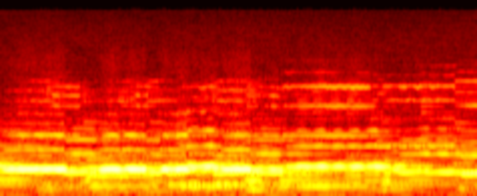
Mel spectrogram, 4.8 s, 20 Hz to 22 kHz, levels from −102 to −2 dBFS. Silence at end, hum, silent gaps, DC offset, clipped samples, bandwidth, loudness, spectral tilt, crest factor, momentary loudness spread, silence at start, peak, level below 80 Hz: 0 s; none; none; under 0.1%; under 0.1%; 5 kHz; -15 LUFS; -7.5 dB/octave; 10 dB; 12 LU; 0 s; -6 dBFS; -56 dBFS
